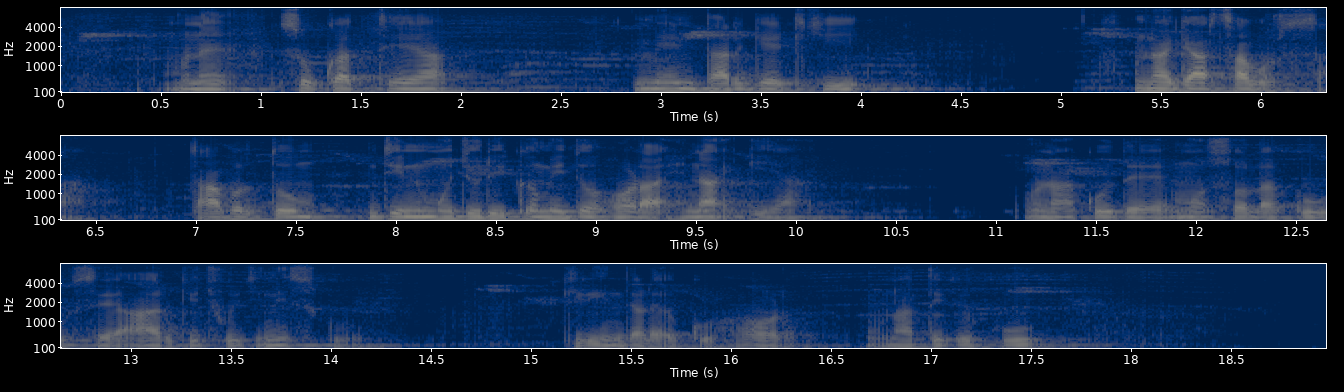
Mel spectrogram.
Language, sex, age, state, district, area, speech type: Santali, male, 30-45, West Bengal, Paschim Bardhaman, rural, spontaneous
